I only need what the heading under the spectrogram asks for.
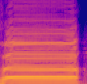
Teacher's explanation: জাল আলিফ জবর জা, এক আলিফ টান দিয়ে পড়বেন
